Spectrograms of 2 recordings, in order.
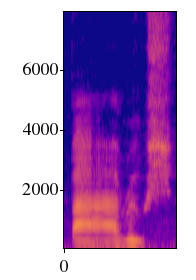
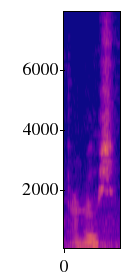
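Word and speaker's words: Baruch: Bernard Barouch, I think it's pronounced Baroo.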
